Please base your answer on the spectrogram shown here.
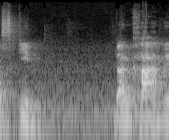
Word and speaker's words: SKYN: หน่อย ชื่อ รุ่น ว่า Skin นะ ฮะ skyn น่า จะ อ่าน ว่า Skin ด้าน ข้าง ไม่ มี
